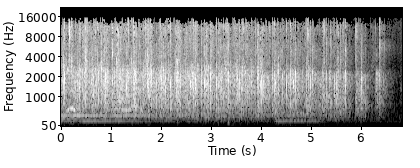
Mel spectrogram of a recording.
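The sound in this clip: A church audience applauds to welcome a pastor, with steady, dense clapping that holds strong throughout and thins out near the end.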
